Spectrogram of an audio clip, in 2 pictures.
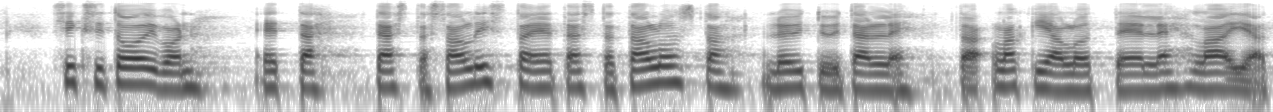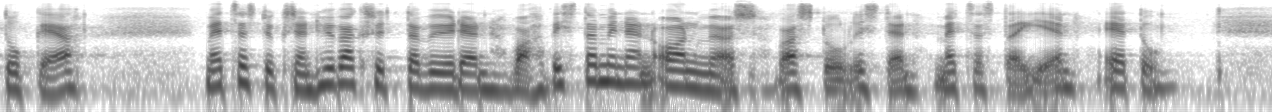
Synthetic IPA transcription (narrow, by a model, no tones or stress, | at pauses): siksit̪o̞iʋo̞nʔet̪ːæt̪æst̪æsɑlist̪ɑjɑt̪æst̪æt̪ɑlo̞st̪ɑløyt̪yːt̪ælːet̪ɑlɑkiɑlot̪ːeːlːelɑːjɑ̰ːt̪ukeɑme̞t̪sæst̪yksenhyʋæksyt̪ːæʋyːdenʋɑhʋist̪ɑminenonmyø̰sʋɑst̪ṵːlːist̪enme̞t̪sæst̪ɑ̰jḭḛne̞t̪u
